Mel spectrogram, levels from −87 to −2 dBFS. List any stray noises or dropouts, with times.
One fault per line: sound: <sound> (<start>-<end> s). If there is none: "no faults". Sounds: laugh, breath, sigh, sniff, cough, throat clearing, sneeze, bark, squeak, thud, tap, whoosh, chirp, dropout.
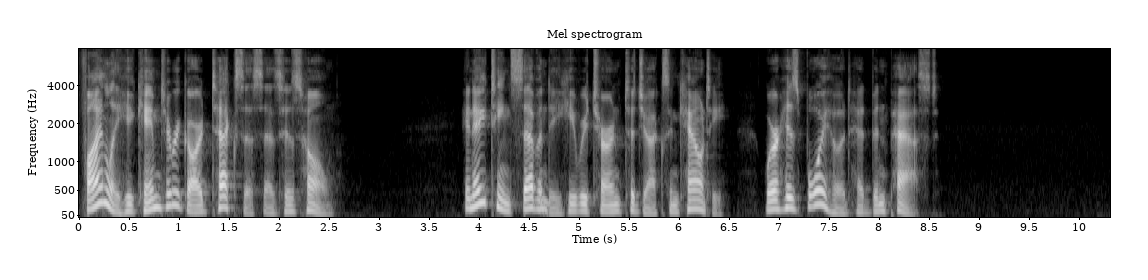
no faults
